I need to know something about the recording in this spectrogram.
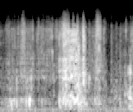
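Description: Fabric of a bat bag rustling as hands handle and fold its flap, with a short rasp about a second in.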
